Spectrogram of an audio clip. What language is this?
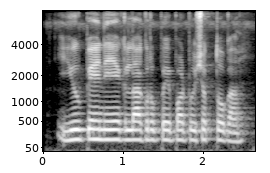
Marathi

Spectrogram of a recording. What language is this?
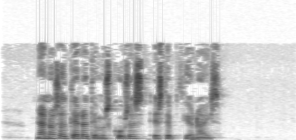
Galician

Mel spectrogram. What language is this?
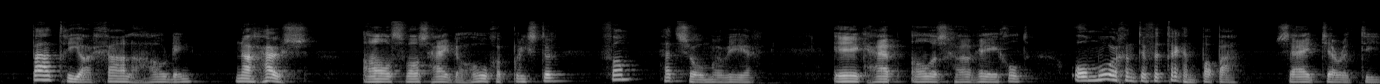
Dutch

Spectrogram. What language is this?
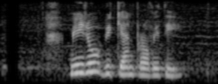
Nepali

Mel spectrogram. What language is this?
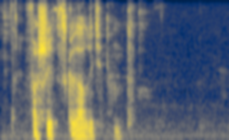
Russian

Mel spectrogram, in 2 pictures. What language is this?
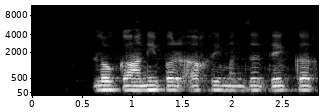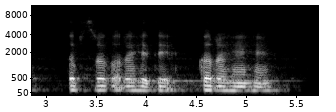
Urdu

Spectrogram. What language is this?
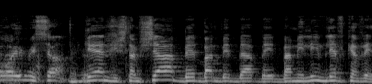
Hebrew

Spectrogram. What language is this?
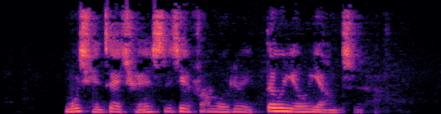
Chinese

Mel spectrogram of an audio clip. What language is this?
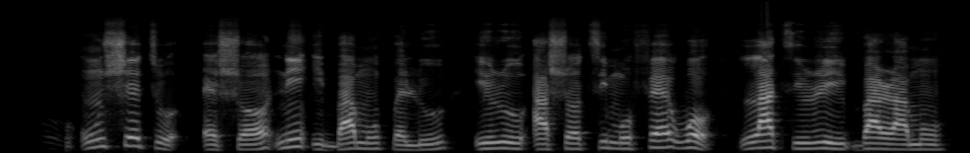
Yoruba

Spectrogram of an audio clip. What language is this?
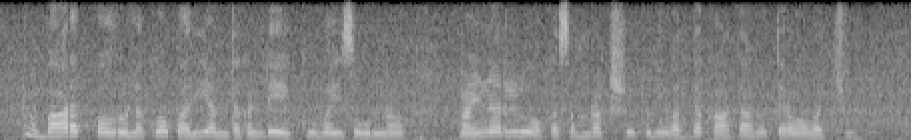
Telugu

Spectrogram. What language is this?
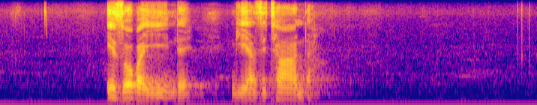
Zulu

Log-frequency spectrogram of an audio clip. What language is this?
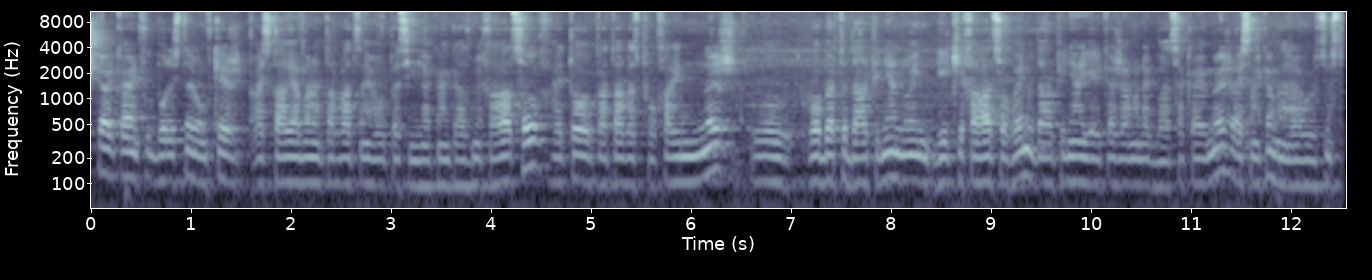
Turkish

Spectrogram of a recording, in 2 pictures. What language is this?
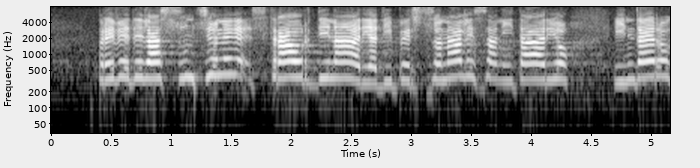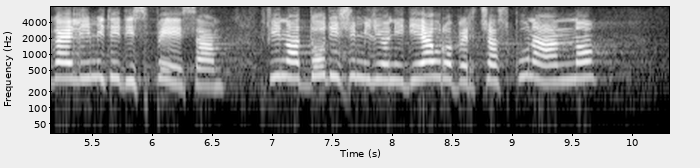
Italian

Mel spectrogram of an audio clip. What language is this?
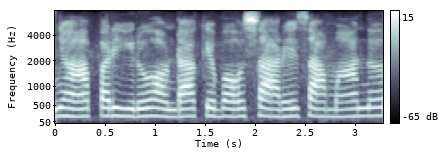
Hindi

